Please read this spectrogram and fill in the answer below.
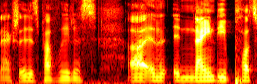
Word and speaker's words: Pavlidis: That's a good pronunciation, actually. It is Pavlidis.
